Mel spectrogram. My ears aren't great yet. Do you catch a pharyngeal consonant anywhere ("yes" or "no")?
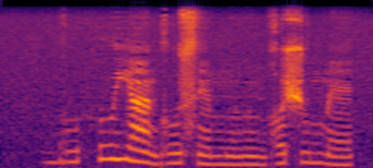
no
